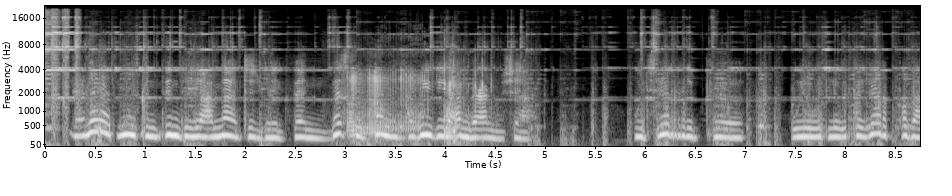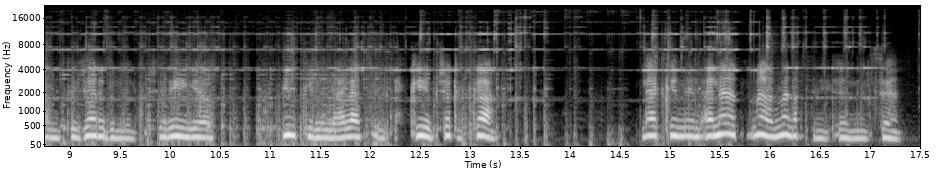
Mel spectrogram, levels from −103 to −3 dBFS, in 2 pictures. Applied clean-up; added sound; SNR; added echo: neural mask model RNNoise.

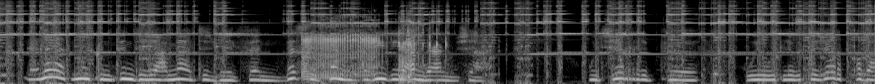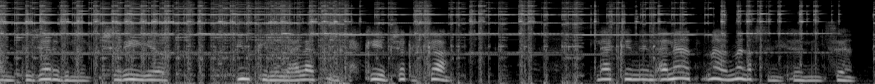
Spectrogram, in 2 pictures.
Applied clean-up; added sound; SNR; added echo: none; Bicycle bell + Fart; -4 dB; none.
